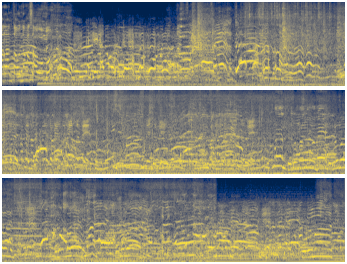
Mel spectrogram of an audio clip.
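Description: A crowd of young men and women shout and call out excitedly, close by.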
